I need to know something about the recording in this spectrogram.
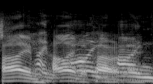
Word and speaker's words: Haim: I always pronounce their name wrong. But yes, Haim, that's it.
